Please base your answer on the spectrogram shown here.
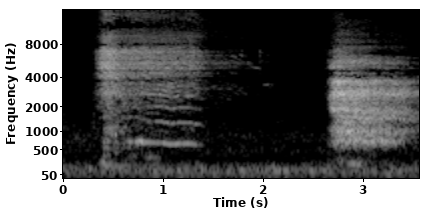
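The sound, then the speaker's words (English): A slow, deep breath drawn in and then let out, as in a calming exercise: a long, airy inhale, a pause, then a breathy exhale of similar length, with no talk. “Take a deep breath in”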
